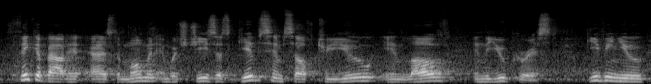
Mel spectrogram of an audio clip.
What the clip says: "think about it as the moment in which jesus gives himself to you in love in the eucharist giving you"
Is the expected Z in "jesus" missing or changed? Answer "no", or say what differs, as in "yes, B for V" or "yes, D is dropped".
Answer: no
